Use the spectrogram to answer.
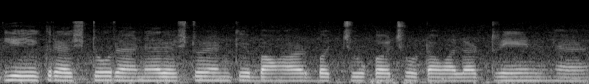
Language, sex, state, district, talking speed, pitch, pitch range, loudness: Hindi, female, Chhattisgarh, Raipur, 130 wpm, 175 Hz, 175-180 Hz, -16 LUFS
